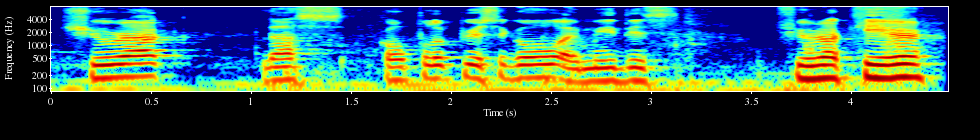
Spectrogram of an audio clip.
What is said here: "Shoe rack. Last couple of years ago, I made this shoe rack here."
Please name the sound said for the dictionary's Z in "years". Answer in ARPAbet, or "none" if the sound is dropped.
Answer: S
